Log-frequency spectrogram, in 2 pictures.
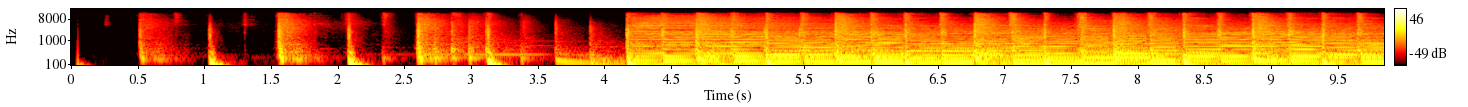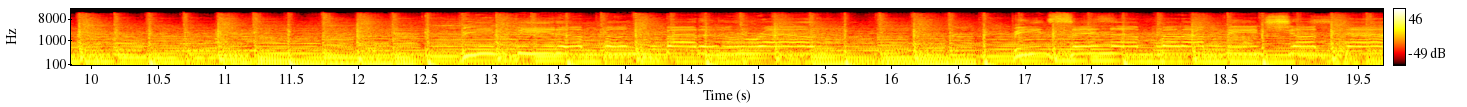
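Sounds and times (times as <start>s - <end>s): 
1980s style remix music at 115 bpm: 0.5s - 19.6s.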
